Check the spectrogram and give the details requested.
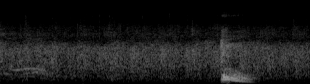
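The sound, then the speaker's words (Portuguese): An audience applauds the Lord, clapping steadily and strongly in a dense, continuous wash of applause, with a brief voice calling out over it near the end. “Você pode aplaudir ao Senhor bem forte?”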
